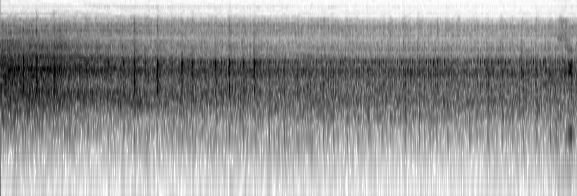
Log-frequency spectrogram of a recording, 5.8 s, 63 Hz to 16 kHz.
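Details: Honda NSR 125 two-stroke after fitting the missing exhaust gasket, choke on: light, quiet idle with a soft, even crackle settling smoothly, no exhaust rasp or leak noise; much quieter and less smoky, normal idle.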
